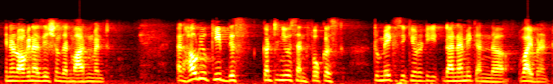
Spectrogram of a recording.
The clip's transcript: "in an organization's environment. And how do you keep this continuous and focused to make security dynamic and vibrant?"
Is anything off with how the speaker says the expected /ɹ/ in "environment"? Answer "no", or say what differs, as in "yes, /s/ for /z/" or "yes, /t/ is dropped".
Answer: no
